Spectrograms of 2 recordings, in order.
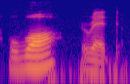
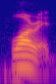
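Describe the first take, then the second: First: "worried" broken into two beats, wor, ried; "worried" with a clear gap before "ried"; split into syllables. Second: Said in the usual way. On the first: Shown as a demonstration. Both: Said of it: "So this is two syllables".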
